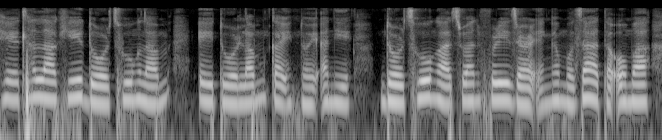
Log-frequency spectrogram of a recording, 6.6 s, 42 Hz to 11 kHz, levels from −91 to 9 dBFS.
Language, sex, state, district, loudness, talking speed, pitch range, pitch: Mizo, female, Mizoram, Aizawl, -18 LUFS, 180 wpm, 180-210 Hz, 195 Hz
